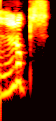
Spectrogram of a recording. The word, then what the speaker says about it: loops: Tulisannya L O P S tapi bacanya adalah loops. Lups loops gitu ya bacanya, Teman-teman ya.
